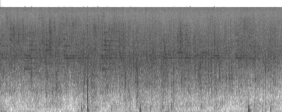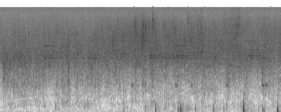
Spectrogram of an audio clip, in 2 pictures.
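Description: rain falling outdoors

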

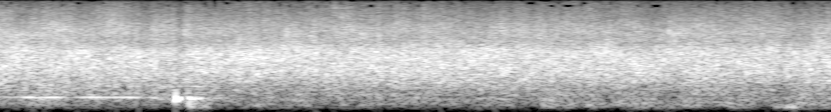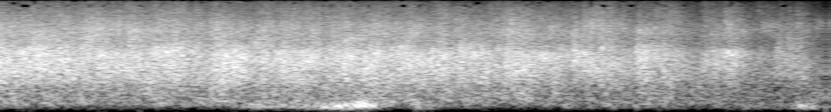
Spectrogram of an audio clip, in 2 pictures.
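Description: audience applauding

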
